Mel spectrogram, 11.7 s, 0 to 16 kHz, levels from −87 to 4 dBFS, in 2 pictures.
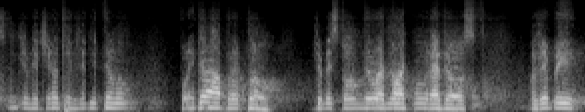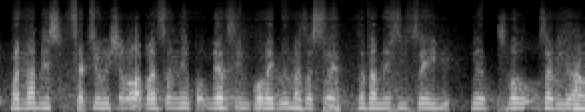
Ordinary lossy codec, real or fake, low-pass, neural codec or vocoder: Opus, 24 kbps; fake; 14.4 kHz; codec, 44.1 kHz, 0.9 kbps, DAC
